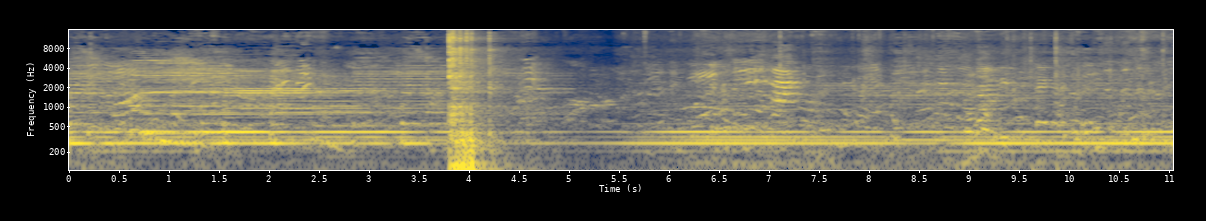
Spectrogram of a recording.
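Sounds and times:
indistinct voices talking: 0.0s - 11.0s
steady instrumental drone: 0.0s - 11.0s.

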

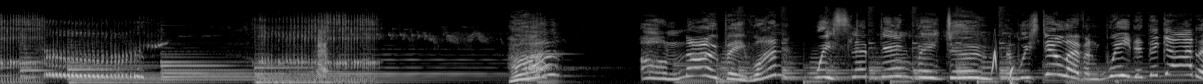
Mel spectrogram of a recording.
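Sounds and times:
soft cartoon music: 0.0s - 12.0s.

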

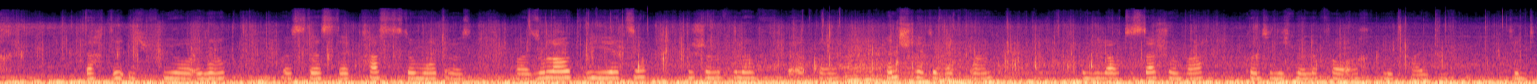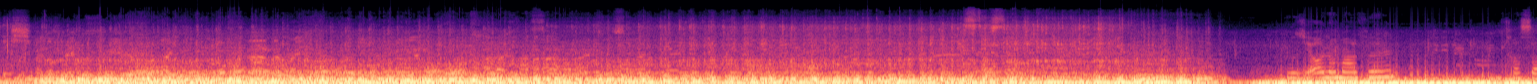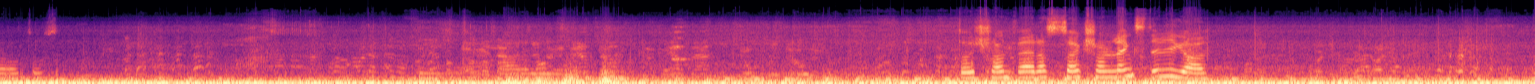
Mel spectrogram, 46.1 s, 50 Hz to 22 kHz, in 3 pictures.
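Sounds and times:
voices: 0.0s - 26.6s, 28.2s - 46.0s
race car engines droning: 0.0s - 46.0s.

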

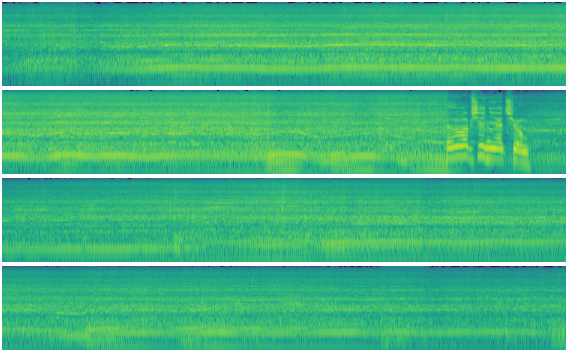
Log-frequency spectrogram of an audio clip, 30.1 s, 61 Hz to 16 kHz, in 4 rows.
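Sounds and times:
car engine revving under load: 0.0s - 30.0s.

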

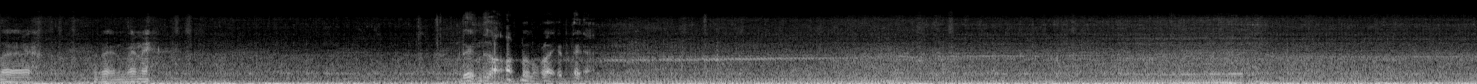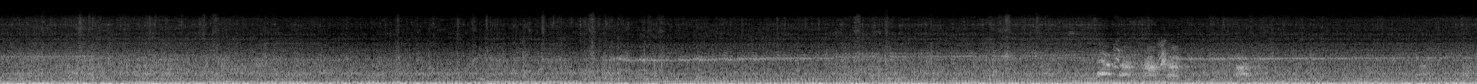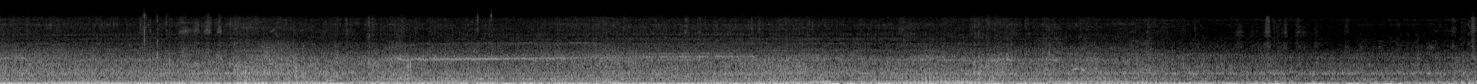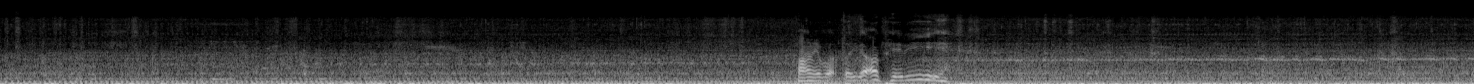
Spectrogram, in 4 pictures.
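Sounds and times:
wind and road noise: 0.0s - 59.0s
motorcycle engine accelerating: 4.4s - 59.0s.

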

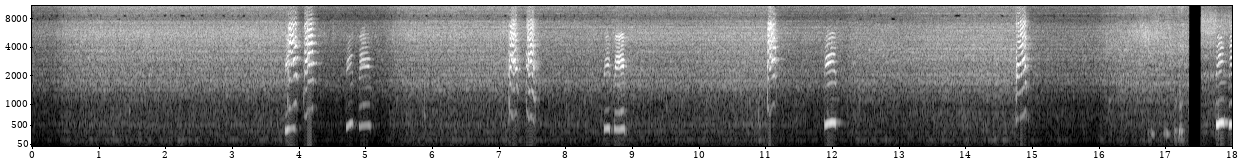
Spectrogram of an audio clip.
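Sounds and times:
parrot beeping calls: 3.8s - 4.4s, 7.1s - 7.7s, 11.0s - 11.3s, 14.7s - 15.1s
steady hiss: 15.4s - 18.0s.

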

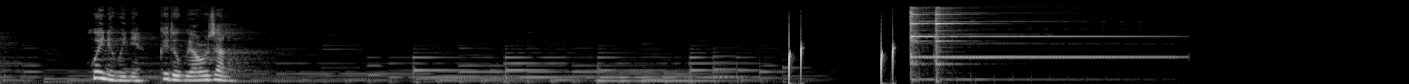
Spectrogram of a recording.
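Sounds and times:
small bell ringing: 9.1s - 11.9s.

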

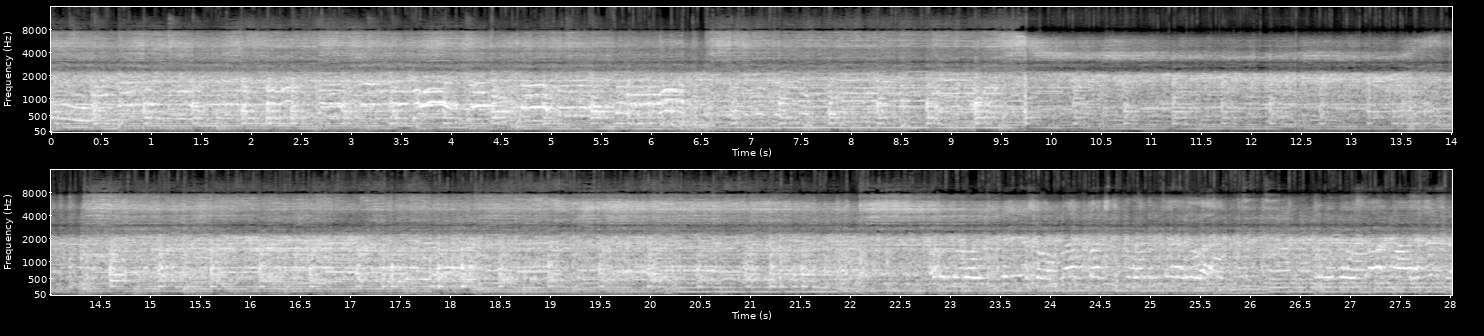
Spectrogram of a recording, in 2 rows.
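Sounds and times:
person singing: 0.0s - 9.8s
drum kit: 0.0s - 28.0s
electric guitars: 0.0s - 28.0s.

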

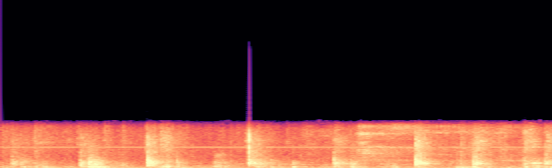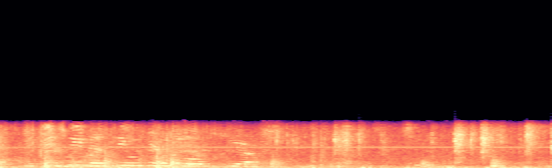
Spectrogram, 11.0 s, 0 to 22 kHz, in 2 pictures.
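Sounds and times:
footsteps on hardwood floor: 0.0s - 11.0s
room noise: 0.0s - 11.0s.

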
